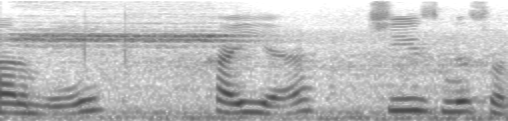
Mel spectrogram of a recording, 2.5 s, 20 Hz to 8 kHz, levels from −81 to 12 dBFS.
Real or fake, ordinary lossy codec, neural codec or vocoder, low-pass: real; none; none; none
